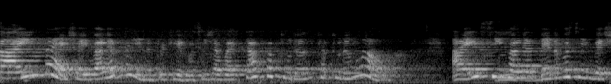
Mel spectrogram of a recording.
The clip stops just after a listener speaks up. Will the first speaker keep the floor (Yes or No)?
Yes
